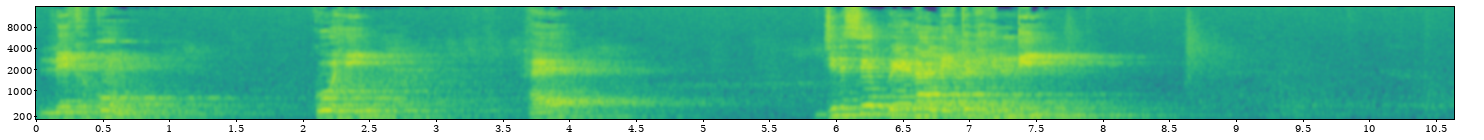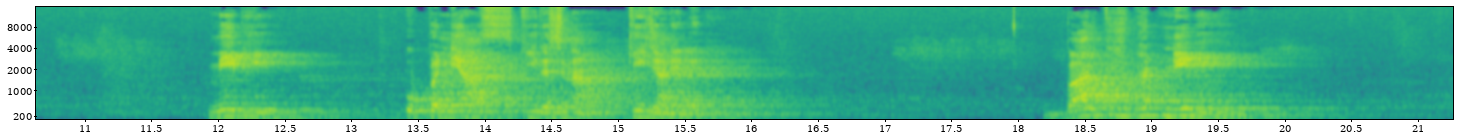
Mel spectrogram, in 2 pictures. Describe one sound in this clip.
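A man speaks calmly in a room with a slight echo, in bursts with pauses.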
